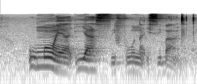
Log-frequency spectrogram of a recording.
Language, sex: Xhosa, male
